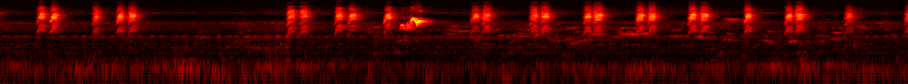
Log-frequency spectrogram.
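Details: Sooty-headed bulbul in vigorous song, giving a long series of sharp doubled chirps about twice a second, broken once by a loud slurred whistle; a short pause near the start, little other sound.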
